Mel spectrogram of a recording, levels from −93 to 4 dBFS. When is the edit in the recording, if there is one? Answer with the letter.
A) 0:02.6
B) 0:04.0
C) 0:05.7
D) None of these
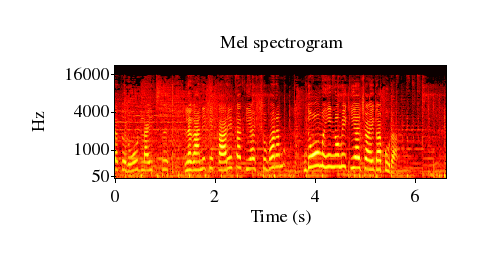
D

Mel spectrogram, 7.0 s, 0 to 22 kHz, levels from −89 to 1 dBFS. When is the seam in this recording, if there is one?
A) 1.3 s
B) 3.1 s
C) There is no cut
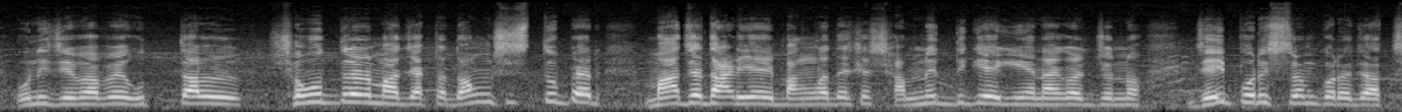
C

